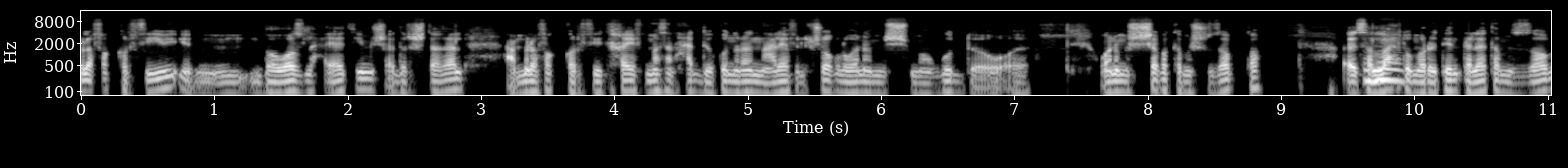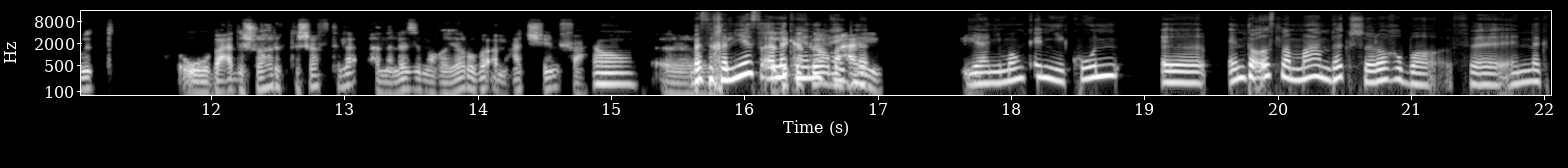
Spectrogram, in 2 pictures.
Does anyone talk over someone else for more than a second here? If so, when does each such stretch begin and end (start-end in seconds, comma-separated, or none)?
15.6-16.9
